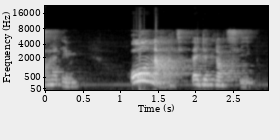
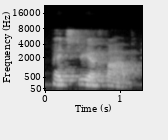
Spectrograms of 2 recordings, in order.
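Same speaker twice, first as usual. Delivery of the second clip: usual speaking voice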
